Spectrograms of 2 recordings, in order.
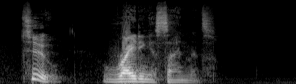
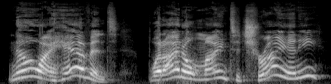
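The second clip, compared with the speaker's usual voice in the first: higher pitched reply voice; acted high answer; 12 semitones higher than usual. Teacher voices the second speaker answering the question.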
